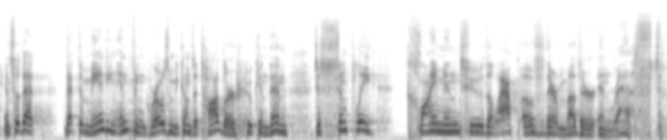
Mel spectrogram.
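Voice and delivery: ordinary talk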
